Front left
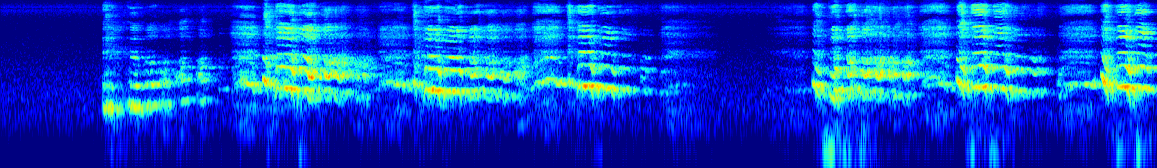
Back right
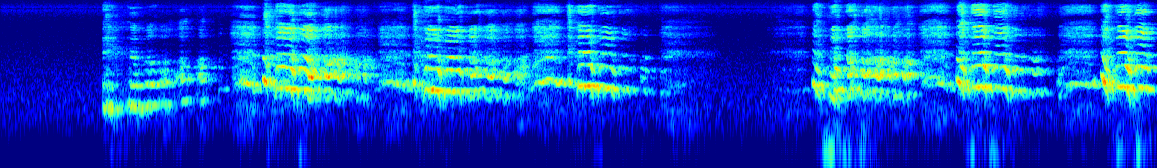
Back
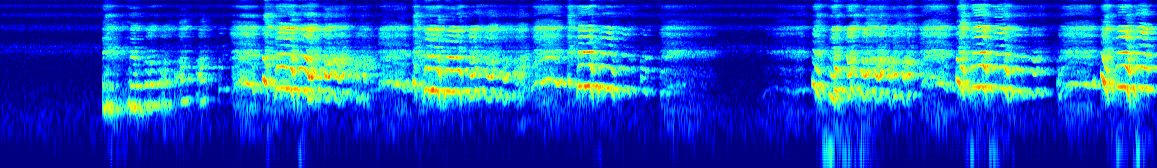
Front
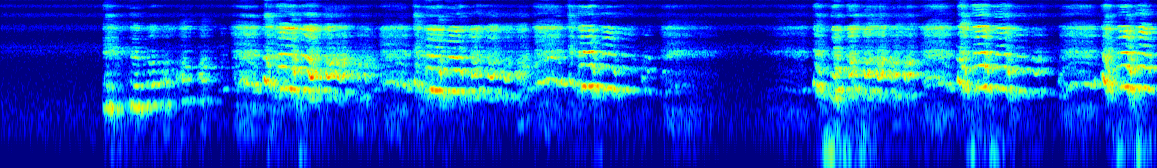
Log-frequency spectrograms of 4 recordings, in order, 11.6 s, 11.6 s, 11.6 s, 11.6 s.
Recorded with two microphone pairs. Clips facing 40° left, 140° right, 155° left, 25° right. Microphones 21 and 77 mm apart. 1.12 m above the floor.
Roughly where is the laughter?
Behind left.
